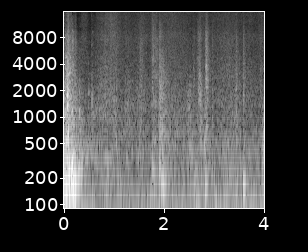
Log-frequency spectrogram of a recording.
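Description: A heavy lift door thuds closed.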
